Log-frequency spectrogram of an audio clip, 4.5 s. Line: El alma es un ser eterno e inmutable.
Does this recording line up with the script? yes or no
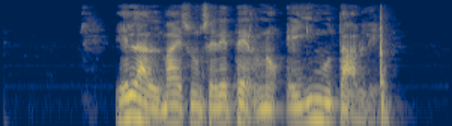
yes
